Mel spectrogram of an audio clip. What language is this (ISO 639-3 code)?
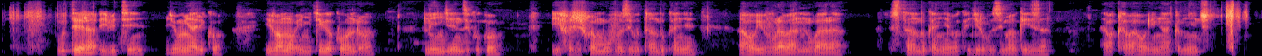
kin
